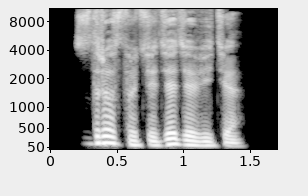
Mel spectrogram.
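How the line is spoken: Quiet answer. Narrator (Russian): Тихо ответила Настя

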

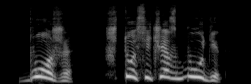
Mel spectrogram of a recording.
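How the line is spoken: Terrified teenage girl screaming. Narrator (Russian): вопила перепуганная девчонка-подросток внутри меня

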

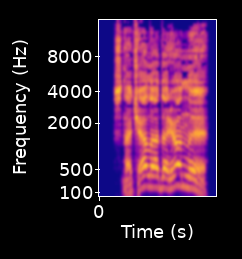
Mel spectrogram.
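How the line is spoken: Shouting. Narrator (Russian): крикнул один из храмовников

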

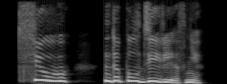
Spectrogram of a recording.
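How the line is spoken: Exclaimed. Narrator (Russian): воскликнула Олюшка

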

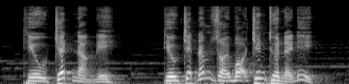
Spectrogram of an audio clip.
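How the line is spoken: Loud shout. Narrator (Vietnamese): Nguyên thần của Dực La Thiên Vương thấy thế thì lớn tiếng la lên

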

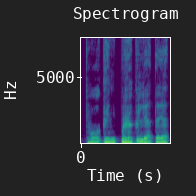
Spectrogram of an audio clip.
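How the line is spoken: Cursing through clenched teeth. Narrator (Russian): сквозь зубы выругался Илья Муромец

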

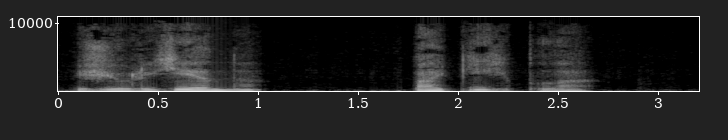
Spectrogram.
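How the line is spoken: Gentle repetition. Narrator (Russian): мягко повторил офицер

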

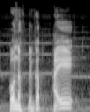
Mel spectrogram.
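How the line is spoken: Hurried, lowered voice. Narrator (Vietnamese): Thần Hồ vội hạ giọng nói

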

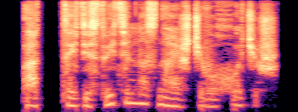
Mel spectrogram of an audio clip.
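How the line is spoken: Whispered question. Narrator (Russian): спросила я шепотом

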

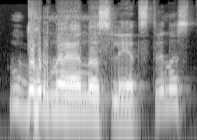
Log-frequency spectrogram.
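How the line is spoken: Laughing. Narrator (Russian): рассмеялась императрица

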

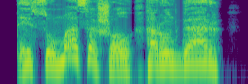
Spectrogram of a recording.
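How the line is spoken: Old man exclaiming. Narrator (Russian): воскликнул старик

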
